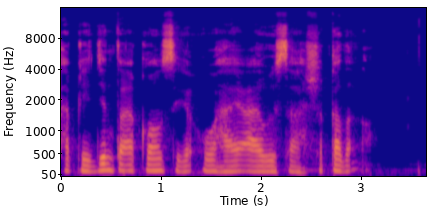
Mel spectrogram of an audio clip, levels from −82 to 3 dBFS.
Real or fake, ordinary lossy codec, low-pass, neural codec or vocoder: real; none; 14.4 kHz; none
